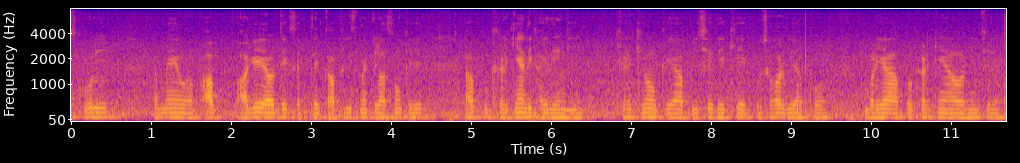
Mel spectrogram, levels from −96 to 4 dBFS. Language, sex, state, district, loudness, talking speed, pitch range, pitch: Hindi, male, Bihar, Jamui, -20 LUFS, 160 wpm, 110-115 Hz, 110 Hz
